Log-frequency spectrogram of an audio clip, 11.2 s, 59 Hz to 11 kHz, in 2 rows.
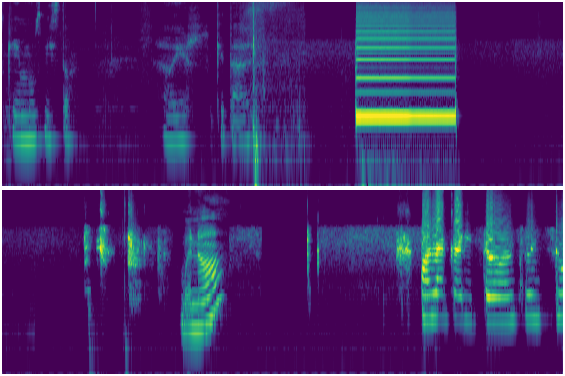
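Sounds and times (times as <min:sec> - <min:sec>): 
speech: 0:00.0 - 0:00.9, 0:01.6 - 0:02.9, 0:07.4 - 0:07.9, 0:09.8 - 0:11.2
buzzing electronic telephone ringing tone while placing a call: 0:03.6 - 0:04.6.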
